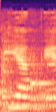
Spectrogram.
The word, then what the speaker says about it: Giyanti: Pada 13 Februari tahun 1755, nama Giyanti diambil dari lokasi penandatanganan perjanjian tersebut, yakni di Desa Janti. Dalam pelafalan bahasa Belanda disebut Giyanti dan secara tertulis terbaca sebagai Giyanti.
